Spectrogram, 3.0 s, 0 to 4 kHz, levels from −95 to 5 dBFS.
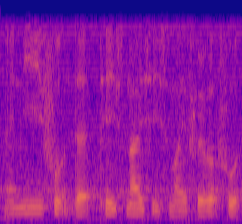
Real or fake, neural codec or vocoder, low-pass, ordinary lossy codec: real; none; 3.6 kHz; none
